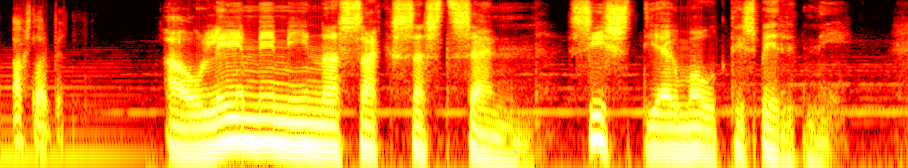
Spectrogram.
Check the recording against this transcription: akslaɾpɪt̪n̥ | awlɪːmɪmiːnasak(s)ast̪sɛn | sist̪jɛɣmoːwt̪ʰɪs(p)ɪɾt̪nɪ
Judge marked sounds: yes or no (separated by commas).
yes, yes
